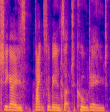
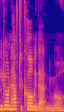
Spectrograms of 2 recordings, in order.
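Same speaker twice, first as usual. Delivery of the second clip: bad, awful, fake American accent. Retelling a TV scene, quoting a character: bad American accent. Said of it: "My American accent, it's awful".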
